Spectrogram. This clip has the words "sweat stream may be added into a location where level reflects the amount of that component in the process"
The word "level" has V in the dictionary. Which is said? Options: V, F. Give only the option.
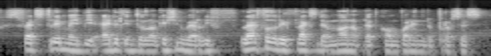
F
